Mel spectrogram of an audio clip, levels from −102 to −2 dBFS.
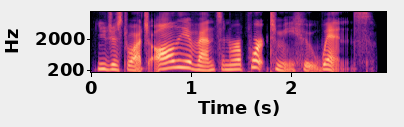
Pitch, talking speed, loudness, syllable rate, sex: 240 Hz, 245 wpm, -18 LUFS, 5.1 syllables/s, female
